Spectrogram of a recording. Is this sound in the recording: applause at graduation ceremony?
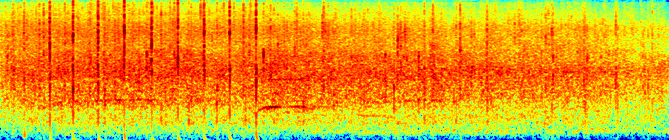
yes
